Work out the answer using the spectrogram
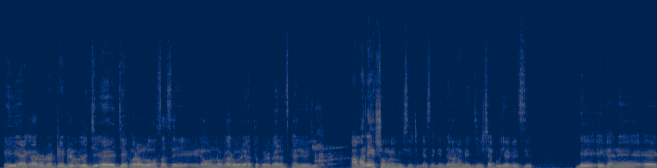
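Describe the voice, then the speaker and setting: A hoarse man who is feeling unwell, talking through live trades as an instructor and checking "okay?" after each point. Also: a little high, dark tone. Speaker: trading instructor. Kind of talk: live trading walkthrough.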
